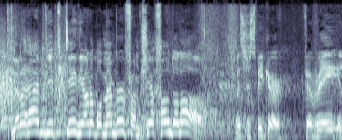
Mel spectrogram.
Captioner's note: some Applause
